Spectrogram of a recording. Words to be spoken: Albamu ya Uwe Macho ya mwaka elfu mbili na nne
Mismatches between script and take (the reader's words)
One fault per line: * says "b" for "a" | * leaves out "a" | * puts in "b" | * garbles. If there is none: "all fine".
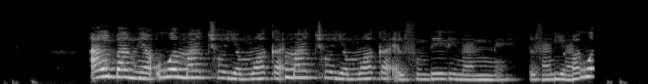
* puts in "Macho ya mwaka"
* garbles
